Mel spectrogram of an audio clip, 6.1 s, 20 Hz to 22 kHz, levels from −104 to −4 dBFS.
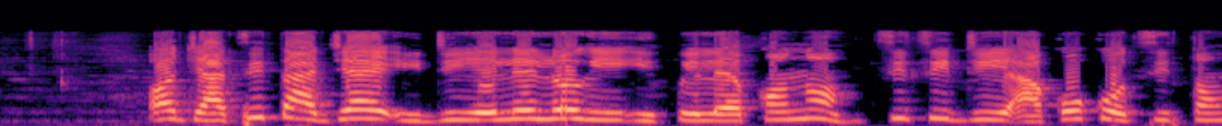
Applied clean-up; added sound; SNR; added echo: none; none; none; none.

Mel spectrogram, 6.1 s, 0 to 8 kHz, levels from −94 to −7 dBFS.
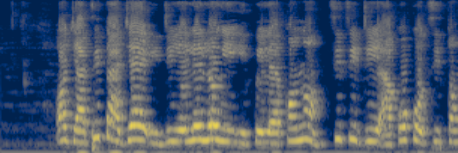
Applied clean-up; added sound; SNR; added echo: none; none; none; reverberation time 0.3 s.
